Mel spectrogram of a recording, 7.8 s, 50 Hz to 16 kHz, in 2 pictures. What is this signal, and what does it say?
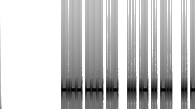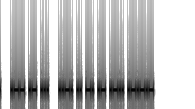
Morse code, heard as a keyed tone, about 37 wpm, 700 Hz. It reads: YOU SAID IT WAS FINAL.
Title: Sentences from Top 1000 Words - Review Part 2 - 40wpm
